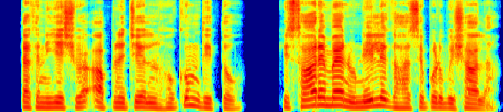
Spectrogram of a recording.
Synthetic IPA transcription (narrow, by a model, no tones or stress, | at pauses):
t̪ɛːkʰɪnijiːsʊeʔɐpnet͡ʃeːlənɦʊkəmd̪ɪt̪ːo | kisaːɾemɛ̃ːnũniːleɡʱaːsepʊɽbɪʃaːla̰ː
